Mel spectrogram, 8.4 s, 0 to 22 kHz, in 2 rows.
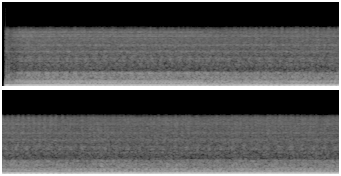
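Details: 2000 Nissan Xterra idling through reverse, neutral and drive; low, deep idle wavers and surges slightly instead of holding even; owner believes the RPMs are not quite correct, cause unconfirmed; rough idle.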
